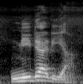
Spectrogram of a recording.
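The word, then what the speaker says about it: Cnidaria: কাটতে পারে তুমি অবশ্যই নিডারিয়া বানানটা শিখবা ঠিক আছে সি দিয়ে কিন্তু শুরু সি এন আই ডি এ আর আই এ নিডারিয়া এরপর আমরা নিডারিয়া পর্বের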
